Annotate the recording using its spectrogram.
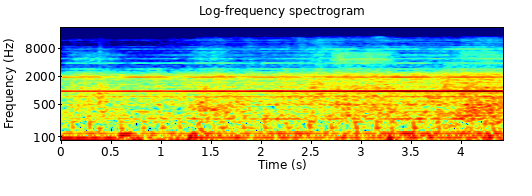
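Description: Permobil M3 power wheelchair's electric recline actuator running as the backrest lowers: a faint, steady electric hum with a thin high whine, growing slowly louder.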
